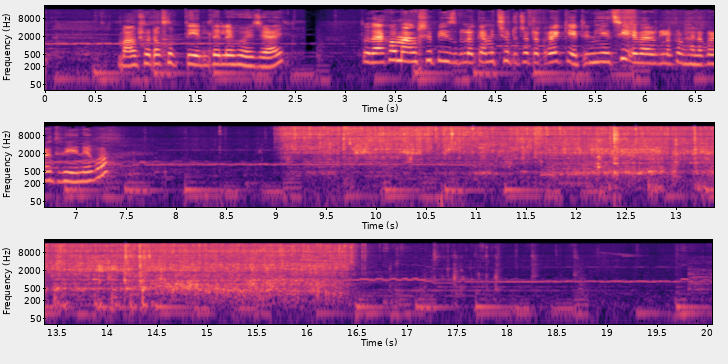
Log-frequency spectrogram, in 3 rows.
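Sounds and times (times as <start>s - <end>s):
running water splashing on meat: 9.0s - 16.6s.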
